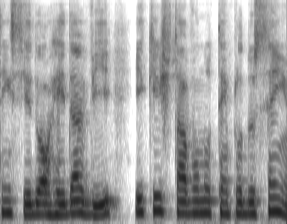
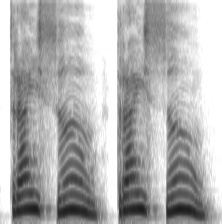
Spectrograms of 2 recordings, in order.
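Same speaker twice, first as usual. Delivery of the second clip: restrained narrated cry of alarm; mildly raised, higher-pitched exclamation; outraged cry; 3 semitones higher, slower than usual. A narrator's reading. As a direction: cry out the accusation without really shouting. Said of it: "rasgou suas vestes e gritou".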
